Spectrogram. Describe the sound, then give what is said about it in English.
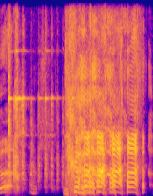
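A large oversized inspiration die from D&D Live, used in place of a normal quarter, is spun on a tabletop instead of flipped. It gives a thin, sustained metallic ring beneath chatter, followed by an excited burst of voices and laughter from a small group. It lands tails. “It's too big to flip because it'll be real loud. So I'm going to spin it.”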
